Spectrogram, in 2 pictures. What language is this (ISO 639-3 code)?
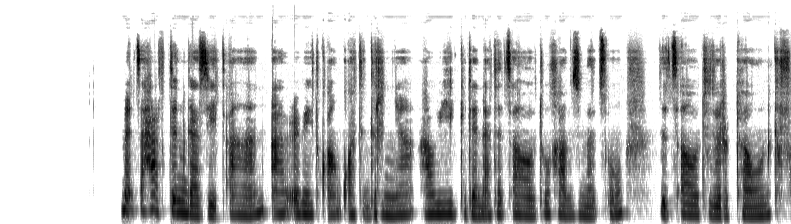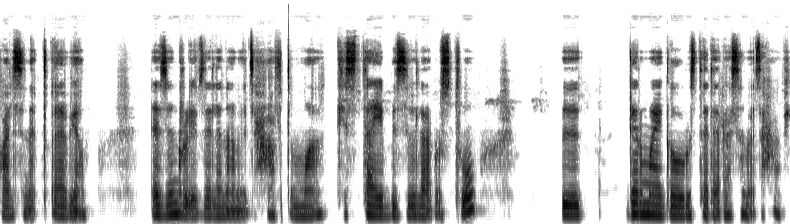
tir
